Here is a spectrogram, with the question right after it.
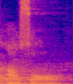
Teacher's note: Aso tebal banget karena punya sifat itbaq.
